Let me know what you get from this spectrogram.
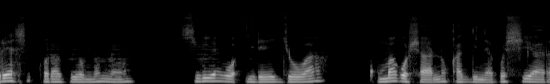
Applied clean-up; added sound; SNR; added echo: neural mask model DeepFilterNet 3.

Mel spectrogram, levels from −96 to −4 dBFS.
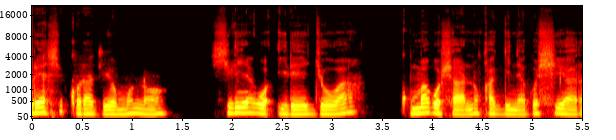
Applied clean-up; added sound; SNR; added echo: neural mask model Resemble Enhance denoiser.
